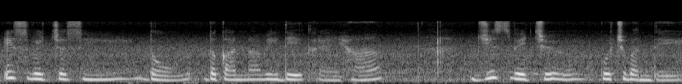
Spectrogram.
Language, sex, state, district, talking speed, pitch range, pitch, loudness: Punjabi, female, Punjab, Kapurthala, 115 wpm, 215-250 Hz, 235 Hz, -16 LUFS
